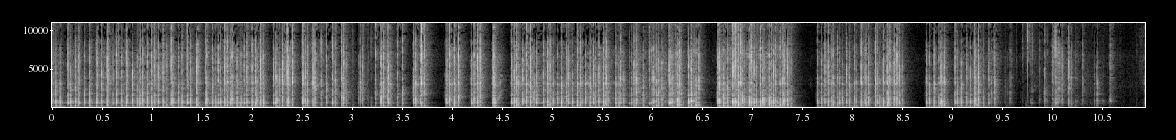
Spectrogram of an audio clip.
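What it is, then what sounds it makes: Empty cardboard box. Long nails tap and scratch quickly across a small, empty, glossy cardboard slime box, making hollow, papery clicks and rasps. The sound comes in dense bursts with short silent gaps, mostly midrange and thinning into sparser taps near the end.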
